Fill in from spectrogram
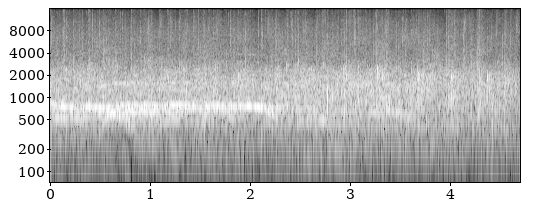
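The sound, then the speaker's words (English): An in-house crowd applauds to show love for those watching online, a dense, even wash of clapping that holds at full strength for several seconds with a faint tonal whistle or cheer drifting through early on. “And while we got the applause going, here's what I want to do.”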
